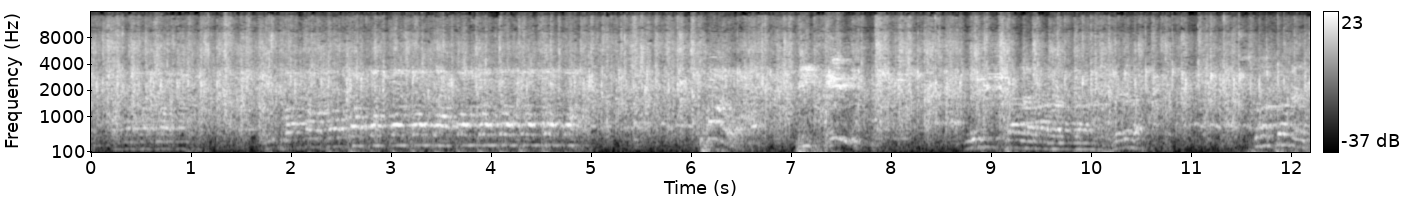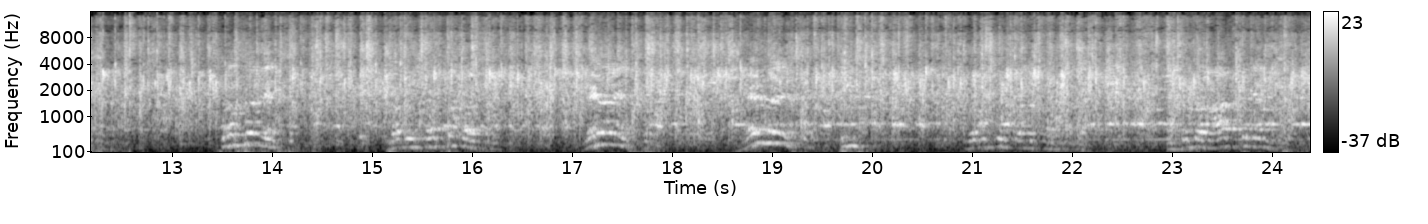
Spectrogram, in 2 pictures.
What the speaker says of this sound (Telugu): చప్పట్లు కొట్టండి అందరు గట్టిగా.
